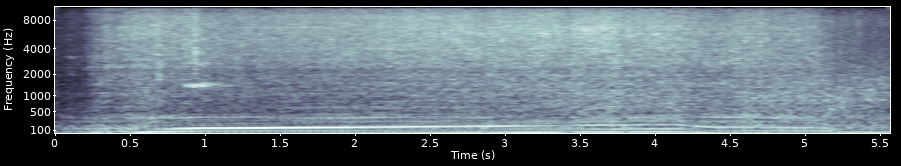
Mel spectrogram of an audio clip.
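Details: 1971 Lincoln Continental Mark III revving cleanly after setting initial ignition timing to 10 degrees with a timing light; steady rise and fall in pitch with no misses or knocks, near maximum vacuum.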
